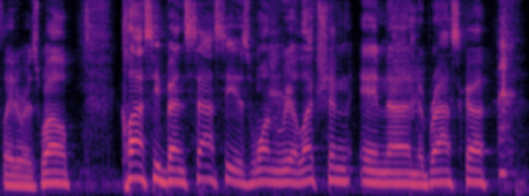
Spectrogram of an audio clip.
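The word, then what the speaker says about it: Sasse: as well classy Ben sassy is won reelection in Nebraska um of course he's not classy nor is his last name pronounced sassy nor is he sassy right uh it's Ben sass the Republican senator from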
